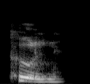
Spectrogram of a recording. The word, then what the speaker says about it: Köln: I think we Americans pronounce it Cologne, but it's like Köln.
